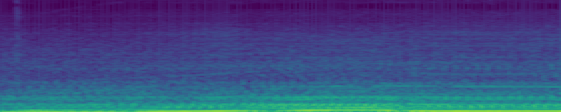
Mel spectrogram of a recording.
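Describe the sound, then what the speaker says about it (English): Steady low diesel rumble from a Toyota Hilux under way, its injectors under load, a continuous close droning hum holding level throughout with slight swells and no talk. "I have to drive our HILUX again"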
